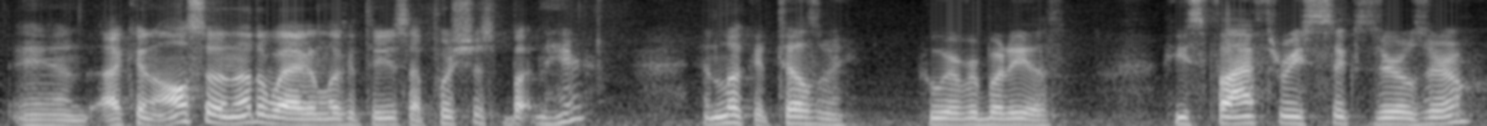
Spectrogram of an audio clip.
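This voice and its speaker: A man's voice: medium pitch, fast talker. A man working as an air traffic controller, giving a casual, plain-spoken walkthrough and often checking that the listener follows. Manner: plain-spoken, explaining step by step with checking questions. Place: inside an airport control tower.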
